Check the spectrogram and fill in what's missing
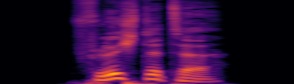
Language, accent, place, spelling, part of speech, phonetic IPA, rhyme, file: German, Germany, Berlin, flüchtete, verb, [ˈflʏçtətə], -ʏçtətə, De-flüchtete.ogg
- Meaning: inflection of flüchten: 1. first/third-person singular preterite 2. first/third-person singular subjunctive II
